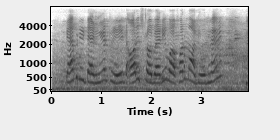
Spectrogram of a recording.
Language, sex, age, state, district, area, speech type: Urdu, female, 18-30, Delhi, Central Delhi, urban, read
